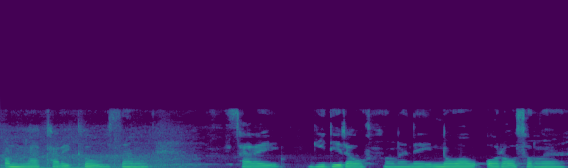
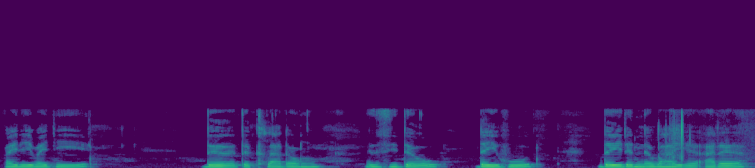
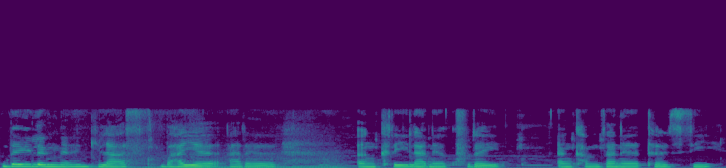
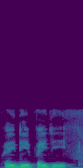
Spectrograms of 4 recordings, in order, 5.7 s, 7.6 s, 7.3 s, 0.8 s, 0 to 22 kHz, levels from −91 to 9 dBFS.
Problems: constant background noise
